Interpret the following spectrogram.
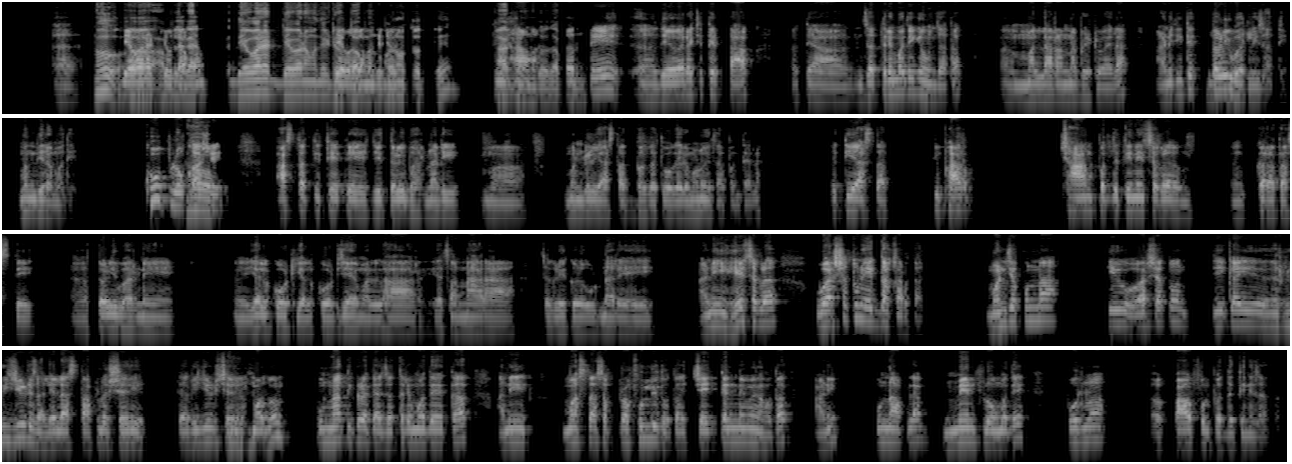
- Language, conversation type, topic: Marathi, podcast, तुम्हाला पुन्हा कामाच्या प्रवाहात यायला मदत करणारे काही छोटे रीतिरिवाज आहेत का?
- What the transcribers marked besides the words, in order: other background noise; in English: "रिजिड"; in English: "रिजिड"; in English: "फ्लोमध्ये"; in English: "पॉवरफुल"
